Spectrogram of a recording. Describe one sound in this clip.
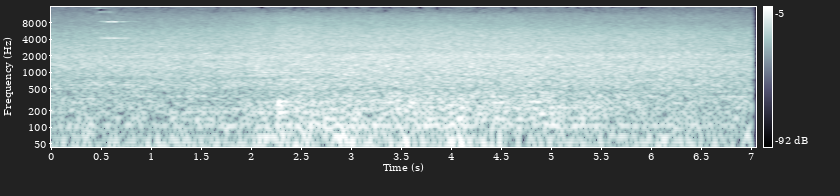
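Waves wash over a rocky shore outdoors.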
